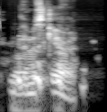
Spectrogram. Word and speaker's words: Themyscira: Themyscira.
